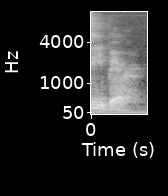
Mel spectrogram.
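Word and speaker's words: Ebare: a long time ago I know it's ebear I know it so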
